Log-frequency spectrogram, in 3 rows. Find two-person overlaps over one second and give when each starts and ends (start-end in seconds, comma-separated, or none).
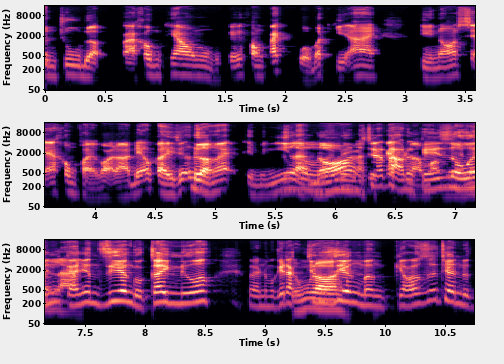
5.5-7.5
